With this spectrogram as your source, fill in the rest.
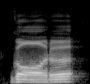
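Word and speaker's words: ゴール: don't think but yeah goru uh accented as expected on the first syllable just like in English go in all the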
